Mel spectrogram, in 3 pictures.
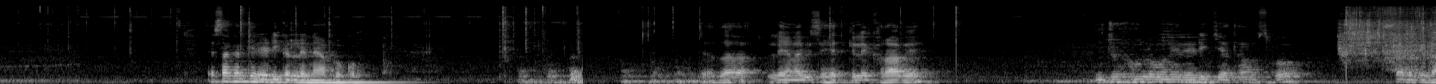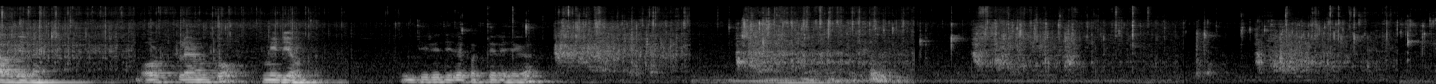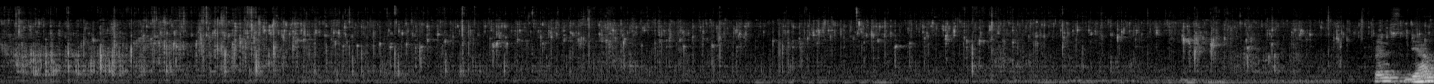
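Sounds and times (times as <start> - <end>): chicken frying in oil: 13.4 - 43.0.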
